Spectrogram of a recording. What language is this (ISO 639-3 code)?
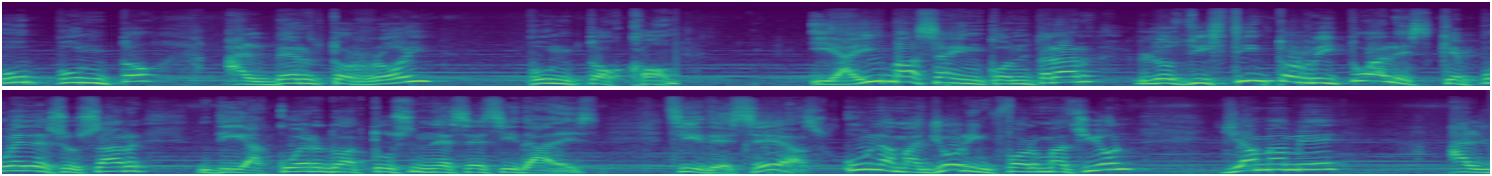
spa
